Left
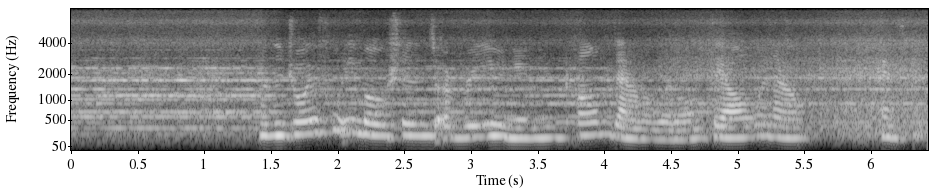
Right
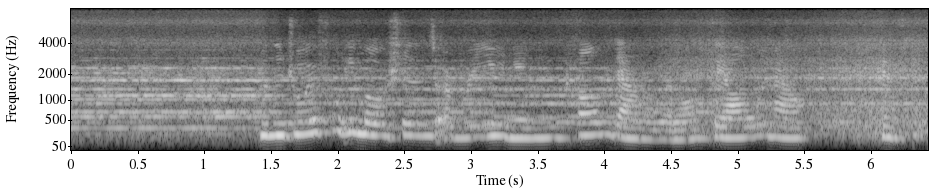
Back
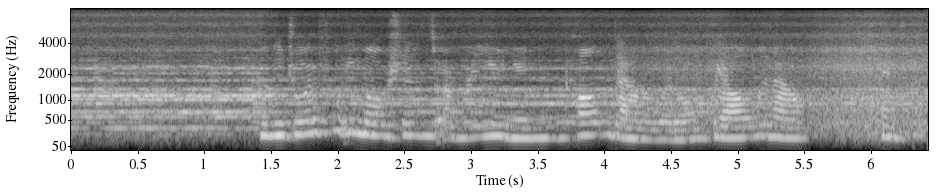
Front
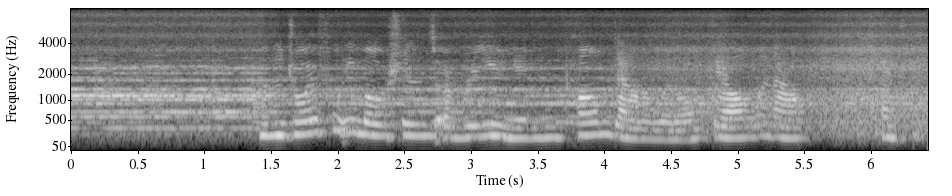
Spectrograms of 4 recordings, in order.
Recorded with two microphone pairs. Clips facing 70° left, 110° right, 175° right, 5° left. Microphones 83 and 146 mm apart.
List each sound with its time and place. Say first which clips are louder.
1.4 s a woman speaking: left 3 dB, front 2 dB; 45° left, 1.9 m; by 6.3 s 90° left, 4 m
